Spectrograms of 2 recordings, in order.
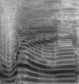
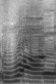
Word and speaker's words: Wang: Sanjay just happens to have started a company with a Wang, they pronounce it Wong apparently, on Long Island in New York called a Computer Associates.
